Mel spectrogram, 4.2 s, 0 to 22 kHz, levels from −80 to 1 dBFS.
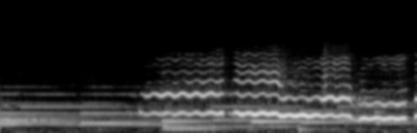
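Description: No technical faults are audible anywhere in the recording.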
